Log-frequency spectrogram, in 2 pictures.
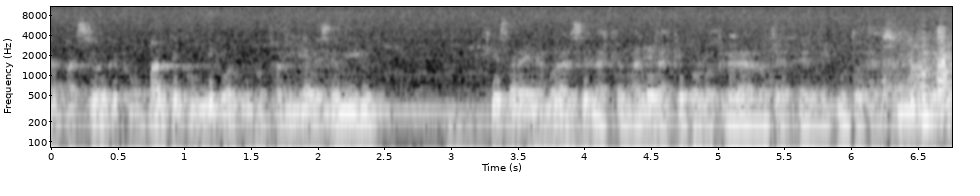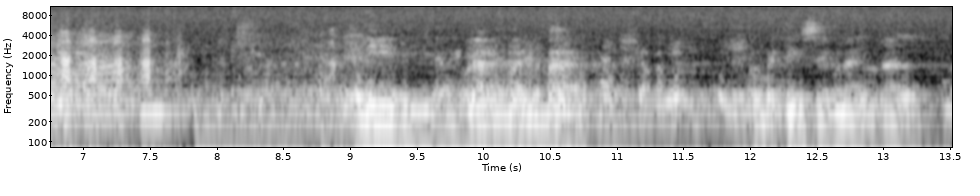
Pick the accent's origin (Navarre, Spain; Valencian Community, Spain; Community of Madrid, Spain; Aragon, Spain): Community of Madrid, Spain; Madrid; Yo soy de Madrid, nadie es perfecto.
